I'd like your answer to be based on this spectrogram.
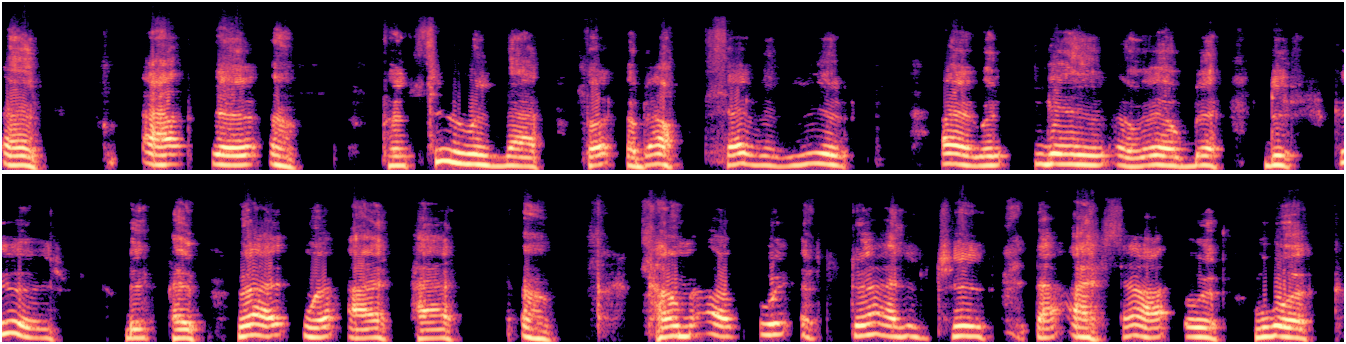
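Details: Adult man with cerebral palsy; dysarthria (cerebral palsy).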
